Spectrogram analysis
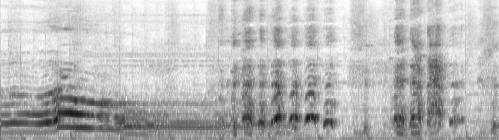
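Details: Siberian husky Benji, a family dog newly home for his first full week, howling: a long rising-then-falling tonal howl, followed by a run of short yipping, talkative howls with some background laughter or voices.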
